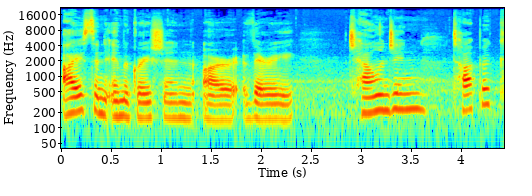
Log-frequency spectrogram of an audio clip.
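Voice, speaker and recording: With noticeable background noise behind her, a woman speaks at a fairly slow pace in a fairly low pitch with lively intonation. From southern Idaho, US. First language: Spanish. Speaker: interviewee. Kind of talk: interview answers. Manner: hesitant, many fillers.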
